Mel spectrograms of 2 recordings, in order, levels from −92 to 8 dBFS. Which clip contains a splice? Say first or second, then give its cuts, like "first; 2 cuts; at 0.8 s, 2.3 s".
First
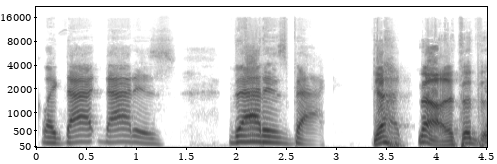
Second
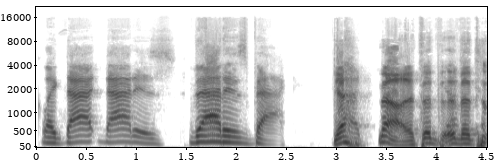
second; 1 cut; at 1.5 s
